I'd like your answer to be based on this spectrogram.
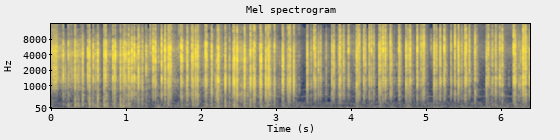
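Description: Long nails and fingertips rapidly tap and scratch the brown kraft cardboard cover and pages of a small spiral-bound notepad held upright beside and in front of the mic. The result is a fast, dense run of dry, bright clicks and scratchy rasps with almost no low end, each hit cutting off instantly without ringing.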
